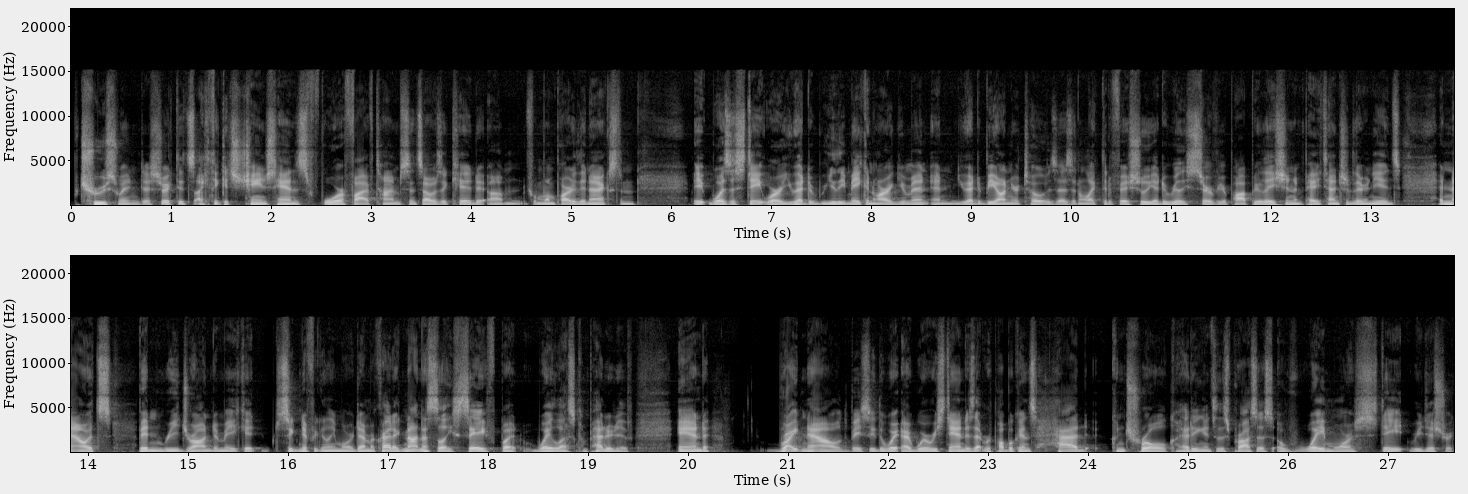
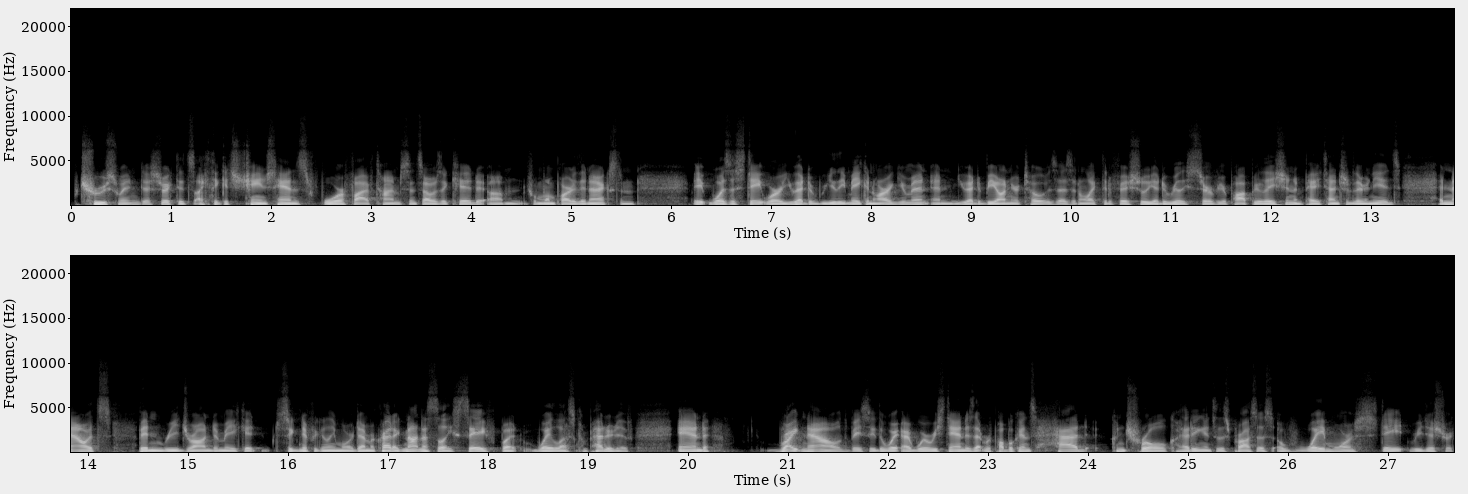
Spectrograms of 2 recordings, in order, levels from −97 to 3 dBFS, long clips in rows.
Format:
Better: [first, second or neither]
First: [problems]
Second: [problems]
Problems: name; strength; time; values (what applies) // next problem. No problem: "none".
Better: first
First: none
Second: muffled; very; fading above 2.5 kHz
